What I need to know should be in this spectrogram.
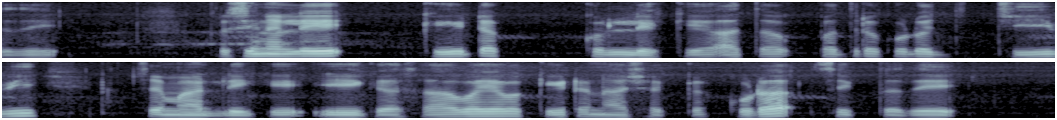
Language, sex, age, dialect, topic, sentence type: Kannada, male, 18-24, Coastal/Dakshin, agriculture, statement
